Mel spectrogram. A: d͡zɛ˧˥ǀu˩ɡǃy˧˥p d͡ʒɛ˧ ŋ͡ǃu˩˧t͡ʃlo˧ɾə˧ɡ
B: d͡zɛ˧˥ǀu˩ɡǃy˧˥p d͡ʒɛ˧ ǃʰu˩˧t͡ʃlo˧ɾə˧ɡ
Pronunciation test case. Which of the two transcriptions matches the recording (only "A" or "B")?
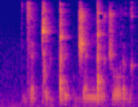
A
